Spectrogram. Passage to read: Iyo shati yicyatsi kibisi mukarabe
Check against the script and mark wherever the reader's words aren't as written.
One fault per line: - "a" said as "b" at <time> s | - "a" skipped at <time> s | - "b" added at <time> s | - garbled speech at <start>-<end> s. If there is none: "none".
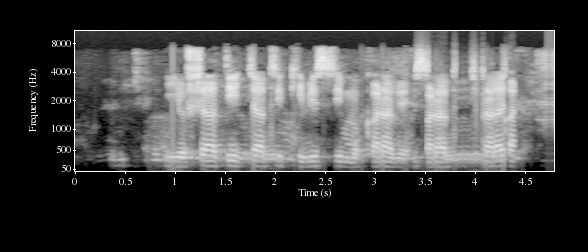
- garbled speech at 3.4-4.5 s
